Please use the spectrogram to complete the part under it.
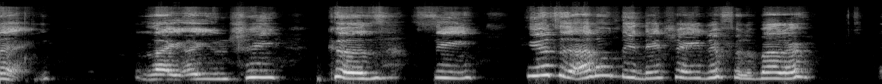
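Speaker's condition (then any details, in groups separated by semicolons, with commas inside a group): Cerebral palsy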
